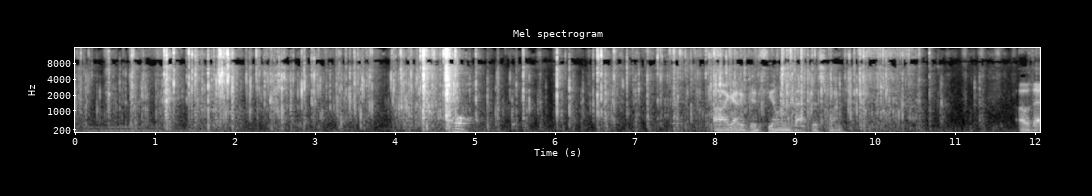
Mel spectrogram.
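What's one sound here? A plastic snack wrapper crinkles and rustles close by.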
